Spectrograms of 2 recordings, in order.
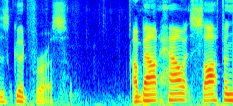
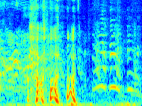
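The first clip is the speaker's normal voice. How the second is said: high burst of laughter at the memory of the mix-up; a giggling fit over mispronouncing Boaz; laughing at the blunder; 6 dB quieter than usual. Retold or imitated. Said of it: "So I was like".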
